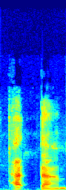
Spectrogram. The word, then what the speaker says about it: That Dam: But it's actually called, on the map, when you look at it, it's called Tat Dam Stupa.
